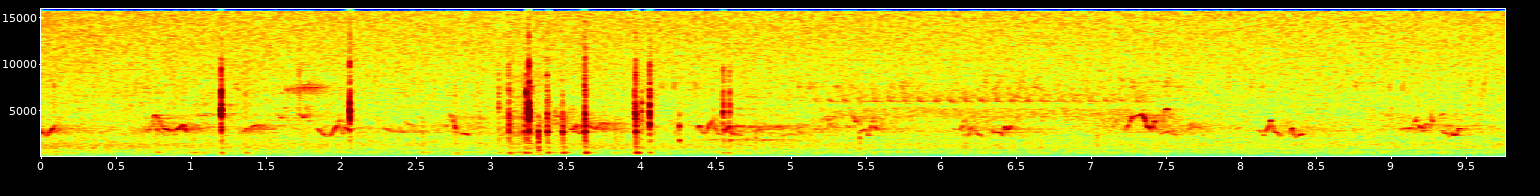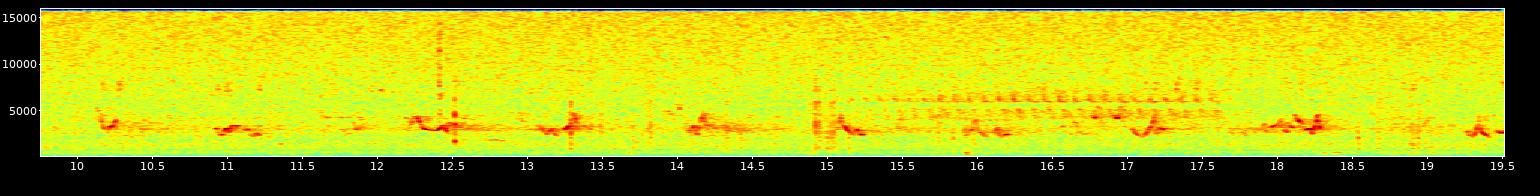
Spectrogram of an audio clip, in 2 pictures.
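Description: Faint background hiss with small birds chirping on and off, and a few light clicks about three to four seconds in.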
